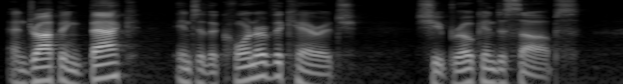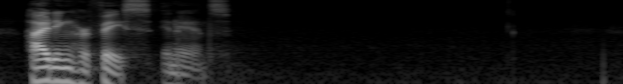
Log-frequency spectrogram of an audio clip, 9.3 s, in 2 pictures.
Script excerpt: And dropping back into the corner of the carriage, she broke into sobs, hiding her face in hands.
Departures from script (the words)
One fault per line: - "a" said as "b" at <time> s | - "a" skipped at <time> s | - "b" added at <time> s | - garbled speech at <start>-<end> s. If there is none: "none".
none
